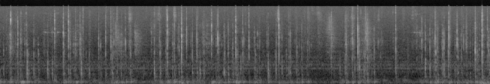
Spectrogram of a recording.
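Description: Long natural nails and fingertips type rapidly on a silver laptop keyboard whose plastic keys sit under a thin white printed silicone cover. The result is a dense stream of quick, crisp clicking taps with bright edges, over a steady low hum.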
